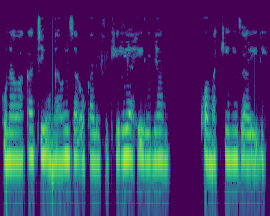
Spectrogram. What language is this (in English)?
Swahili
